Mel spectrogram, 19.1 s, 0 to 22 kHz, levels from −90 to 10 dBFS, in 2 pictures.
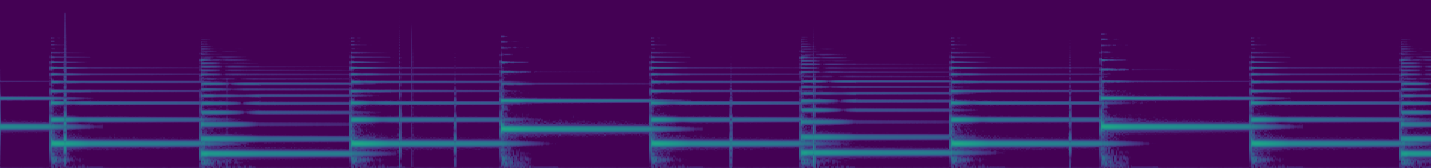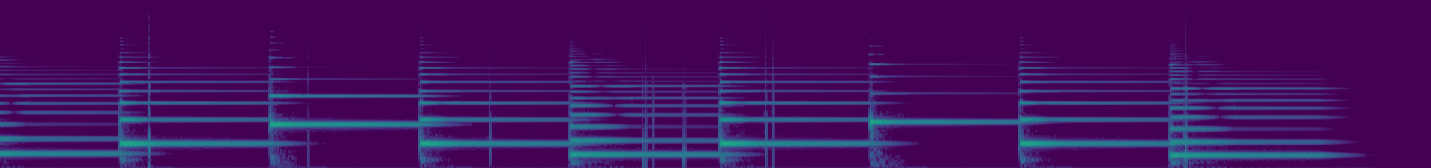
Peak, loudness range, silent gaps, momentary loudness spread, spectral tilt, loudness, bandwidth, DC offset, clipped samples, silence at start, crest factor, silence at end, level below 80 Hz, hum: -24 dBFS; 2 LU; none; 12 LU; -4.5 dB/octave; -42 LUFS; 9.4 kHz; under 0.1%; under 0.1%; 0 s; 18 dB; 0.6 s; -82 dBFS; none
